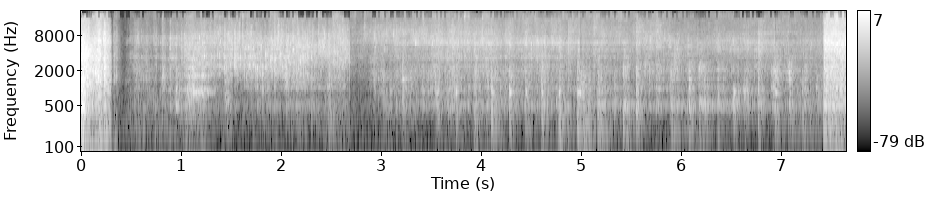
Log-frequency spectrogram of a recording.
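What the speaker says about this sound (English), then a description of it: "In goes the onions." Onions drop into shimmering hot oil in a pan and start to sizzle, a close crackling hiss with light scraping and stirring clicks that runs on quietly.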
